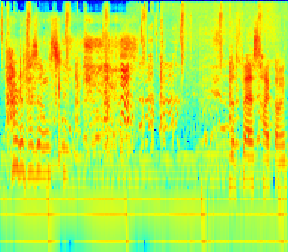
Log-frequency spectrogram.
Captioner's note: laughing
